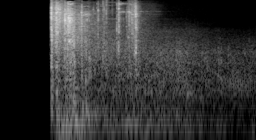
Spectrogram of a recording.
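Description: Burst of automatic gunfire in the video game Call of Duty, starting abruptly after a moment of silence as a loud rattling fusillade that decays into a lingering rumble.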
